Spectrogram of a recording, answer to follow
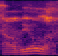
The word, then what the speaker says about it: alveoli: alveoli. Yep. Alveolus. The alveolus. How do you or pronounce alveoli.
